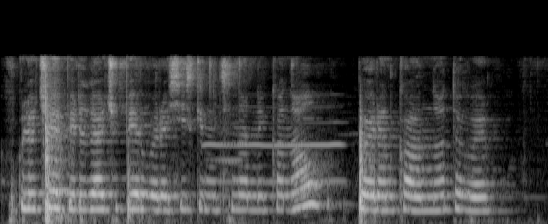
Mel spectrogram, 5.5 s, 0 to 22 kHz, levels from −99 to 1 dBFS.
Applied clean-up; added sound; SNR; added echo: none; Wind instrument, woodwind instrument; 17 dB; reverberation time 0.6 s.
